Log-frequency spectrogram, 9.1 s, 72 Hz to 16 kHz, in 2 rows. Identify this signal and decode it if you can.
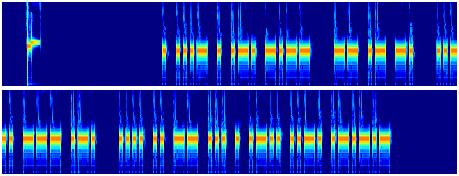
Morse code, heard as a keyed tone, about 36 wpm, 700 Hz. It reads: EVERY MAN FOR HIMSELF.
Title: Sentences from Top 1600 Words 35wpm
